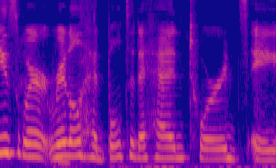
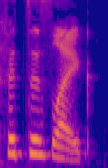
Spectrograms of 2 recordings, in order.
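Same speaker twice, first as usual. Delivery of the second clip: plain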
